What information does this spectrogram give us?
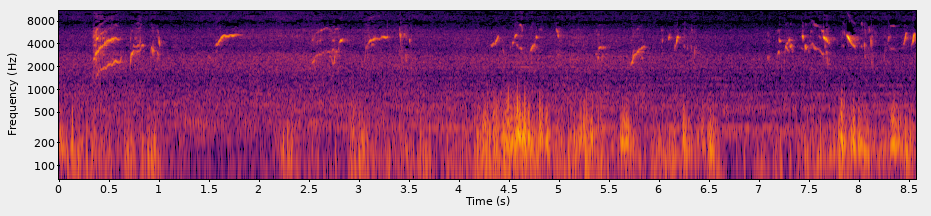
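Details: Roadside recording of a young Atlantic canary singing to draw replies from other canaries: sparse sharp chirps and brief upslurred whistles, partly masked by loud low vehicle rumble.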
